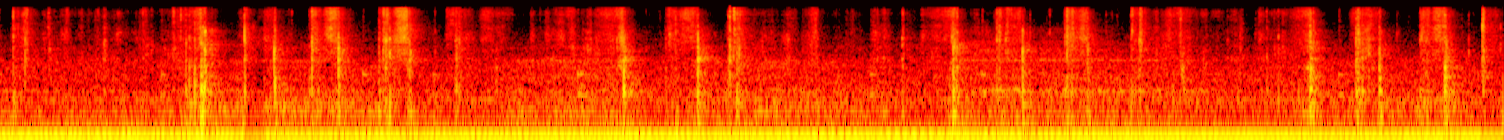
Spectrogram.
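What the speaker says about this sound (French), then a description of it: "Donc, je vais remélanger mes cartes." Playing cards for a solo board game being reshuffled by hand, a quick run of crisp riffling bursts and soft slaps repeating at close range, fairly quiet and with no speech.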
